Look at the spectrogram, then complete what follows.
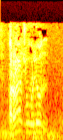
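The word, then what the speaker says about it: Раджулюн (رجلٌ): Раджулюн. Раджулюн. Слышите, да, на одной сукун? Однако мы же, когда раджулюн пишем, не видим же этот нун с сукуном.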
